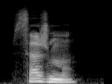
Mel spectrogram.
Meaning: wisely, sagely
- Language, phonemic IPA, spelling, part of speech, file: French, /saʒ.mɑ̃/, sagement, adverb, Fr-sagement.ogg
